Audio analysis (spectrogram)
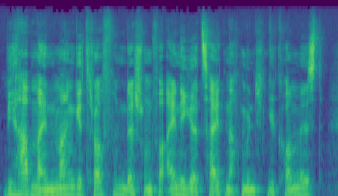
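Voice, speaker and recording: A man's voice: mid-range voice, flat delivery, fast. A man reading scripted narration as the reporter of a news feature.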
